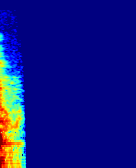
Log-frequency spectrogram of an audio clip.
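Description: Near silence: the live stream's audio drops out to dead digital silence just after the last word trails off at the very start.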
